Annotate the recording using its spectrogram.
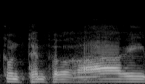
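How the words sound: It is said with a German-like accent. This is how the character says it. "He says contemporary"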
